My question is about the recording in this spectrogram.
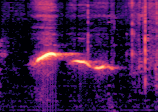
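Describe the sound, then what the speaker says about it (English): A person whistling a short, clear tone that rises then slides gently downward in a couple of breathy pulses, close and alone against a quiet room. "Can I whistle?"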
